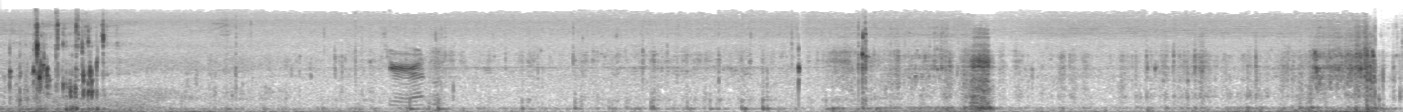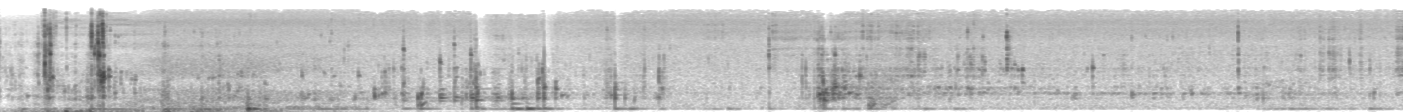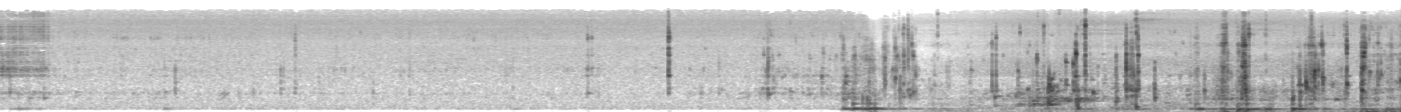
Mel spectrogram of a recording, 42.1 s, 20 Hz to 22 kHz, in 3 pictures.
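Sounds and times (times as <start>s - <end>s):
heavy low rumble: 0.0s - 5.2s
muffled water gurgling and sloshing: 0.0s - 28.0s, 35.1s - 42.0s.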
